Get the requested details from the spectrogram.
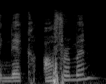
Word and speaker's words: Offerman: There's a wayward coach, and he's played by Nick Offerman.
